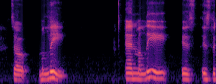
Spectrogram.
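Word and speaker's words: malis: call it Mali it's m-a-l-i-s but the S is silent because it's like from French so Mali and Mali is is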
